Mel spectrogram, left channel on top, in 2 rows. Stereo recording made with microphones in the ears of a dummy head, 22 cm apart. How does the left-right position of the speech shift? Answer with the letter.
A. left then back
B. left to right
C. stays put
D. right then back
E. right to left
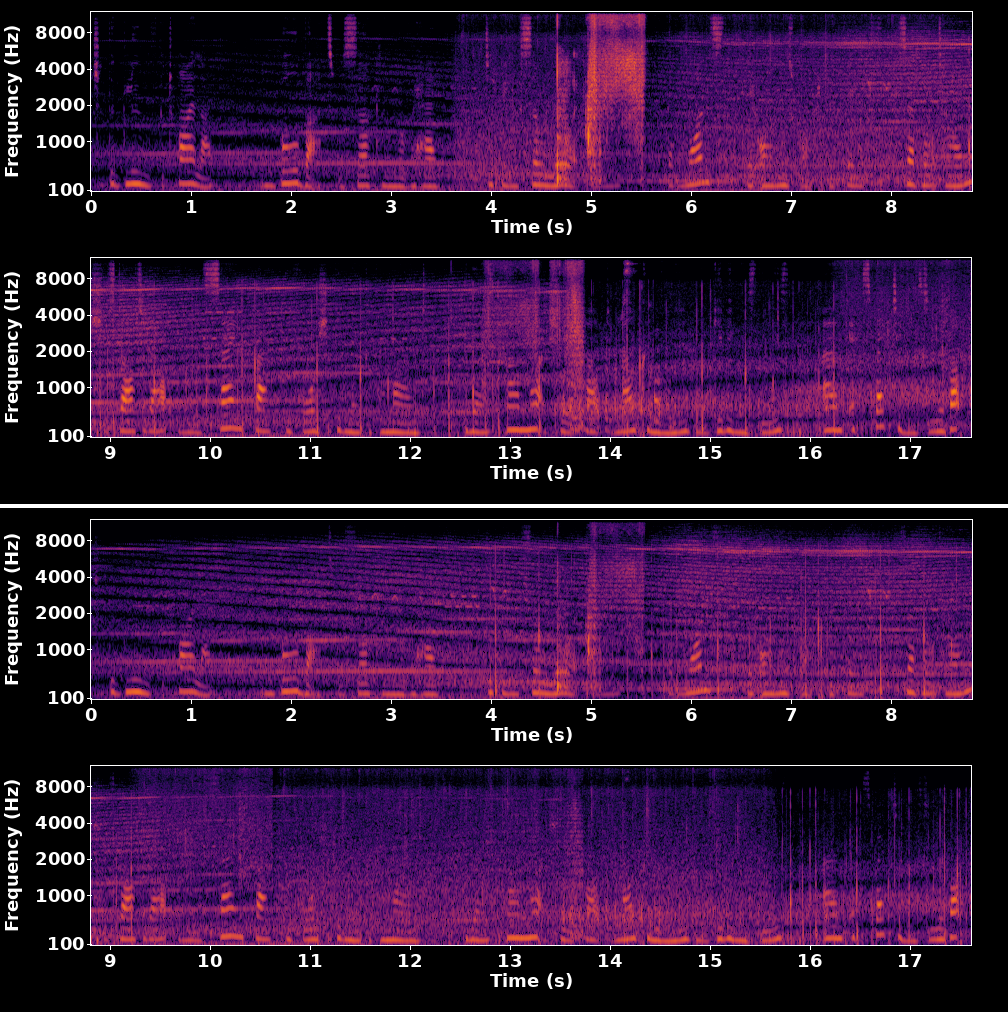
C.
